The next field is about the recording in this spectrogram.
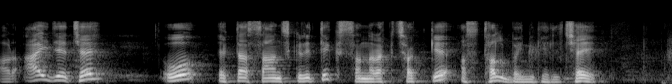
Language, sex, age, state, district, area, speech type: Maithili, male, 30-45, Bihar, Madhubani, urban, spontaneous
